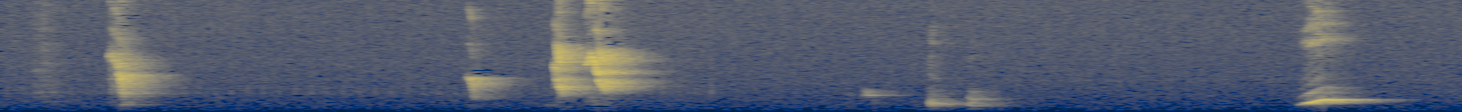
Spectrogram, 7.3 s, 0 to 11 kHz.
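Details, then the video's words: Congo grey parrot, a kept pet, whistling in Diebach near Hammelburg, Germany, April 2012: a scattered series of short whistled notes and harsh chirps, some sliding upward, ending in a louder rising-falling whistle, in a quiet room. "Kongo-Graupapagei pfeift pfeifen"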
